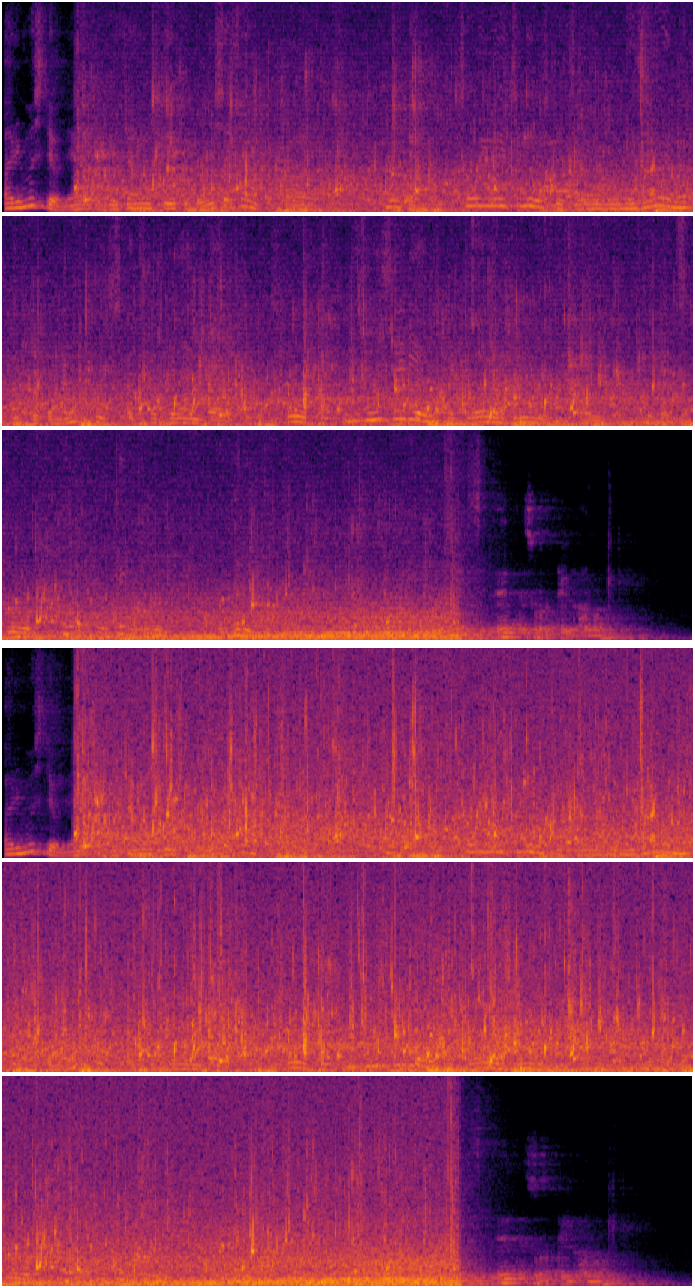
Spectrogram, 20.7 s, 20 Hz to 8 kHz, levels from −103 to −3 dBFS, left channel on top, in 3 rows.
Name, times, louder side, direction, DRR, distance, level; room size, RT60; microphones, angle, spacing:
voice 1, 0.0-3.2 3.8-4.2 4.5-13.0 13.3-15.5 15.9-17.6 17.8-18.8, left 2 dB, 35° left, 9 dB, 0.7 m, -41 dB
sound 1, 0.7-18.4, right 6 dB, 60° right, 0.6 m, -33 dB
voice 2, 1.9-2.3 5.4-6.7 15.0-15.4 18.1-19.9, equal, 75° left, 5 dB, 4.4 m, -44 dB
sound 2, 12.1-18.4, equal, 10° right, 1.7 m, -48 dB
27.5 x 17.0 x 6.0 m, 1.4 s
head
